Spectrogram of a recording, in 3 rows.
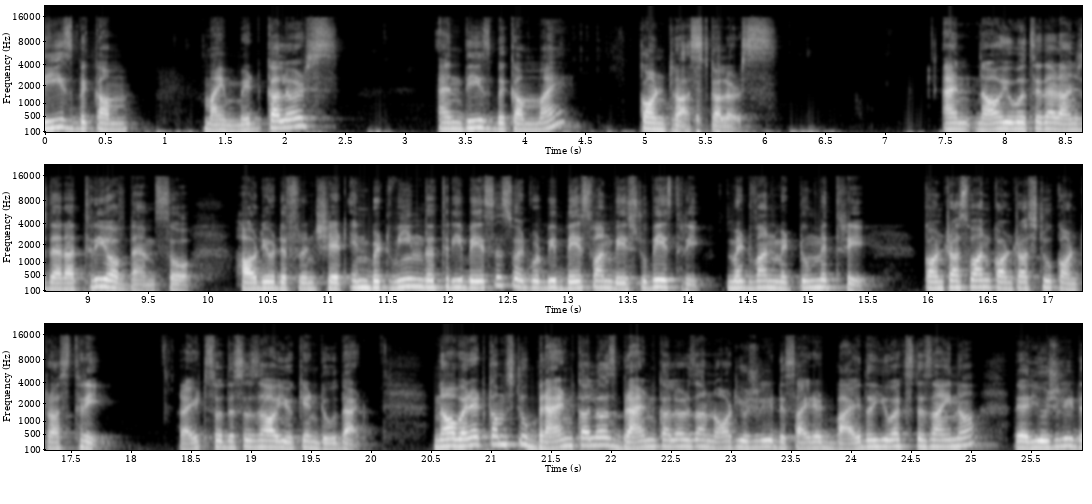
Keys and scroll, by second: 0.8-1.9 typing, 5.3-6.9 typing.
